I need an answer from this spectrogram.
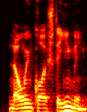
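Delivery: very deep, menacing demonic voice. Retelling how Luzinete spoke as others went to help her: Luzinete's very deep voice. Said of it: "com a voz mais grave que eu vi na minha vida".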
